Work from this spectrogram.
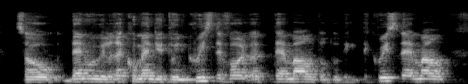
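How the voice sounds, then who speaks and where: A man with a non-native accent talks at a fairly quick pace. His medium-pitched voice shows ordinary pitch variation. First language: not English. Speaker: marketing executive. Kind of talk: interview. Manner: hesitant, many fillers.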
